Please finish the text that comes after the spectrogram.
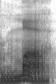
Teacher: For ma, air is redirected to the nose.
